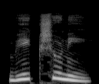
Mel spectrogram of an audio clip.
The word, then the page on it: ಭಕ್ಷಣೆ: bhakṣaṇe; Kannada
